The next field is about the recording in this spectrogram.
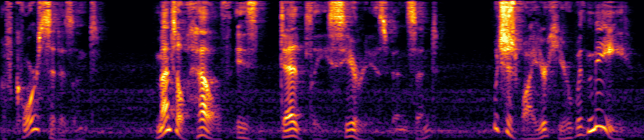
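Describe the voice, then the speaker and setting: A man's voice: on the low side, huge pitch swings, measured pace, background noise. Smug male therapist played by a man, arch and evasive, hugely varied intonation, audio drama. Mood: smug, wry. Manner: arch, wryly formal.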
